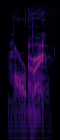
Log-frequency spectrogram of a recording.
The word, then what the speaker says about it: Marlboro: Like mar like the cigarettes. Marlboro. Marbor. You say the L. The L is silent. Marbor.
